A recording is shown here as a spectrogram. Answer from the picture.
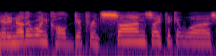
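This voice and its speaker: A woman speaks at a moderate pace and a medium pitch. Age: 60s. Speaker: gaming vlogger. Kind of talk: casual monologue vlog. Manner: rambling, conversational.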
